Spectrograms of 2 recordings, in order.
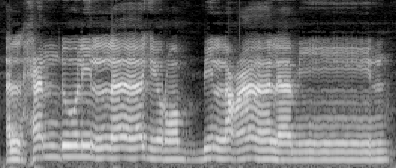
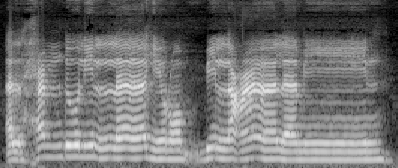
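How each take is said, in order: Both takes have the same delivery.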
